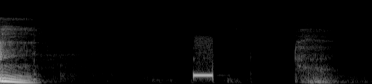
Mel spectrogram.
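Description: A single short electronic telephone tone sounds once, clear and fairly loud, like the start of an outgoing call ringing. Brief bursts of voice come just before and after it.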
